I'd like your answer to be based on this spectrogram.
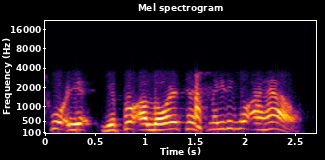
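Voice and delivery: high, outraged disbelief; incredulous outburst. Retold or imitated. Exec shocked that a lawyer came to the meeting, high incredulous outburst. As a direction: pitch it up high, can't believe it.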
